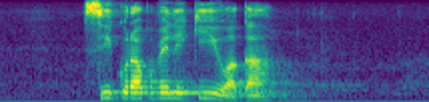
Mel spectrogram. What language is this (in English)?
Tsonga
